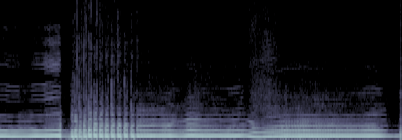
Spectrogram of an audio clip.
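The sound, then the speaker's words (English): A voice imitates a dial-up modem connecting: a loud, sustained high-pitched whine that opens with a burst of rapid buzzy pulsing, then holds a steady, slightly wavering tone for about three seconds. “You know what it is about dial-up?”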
